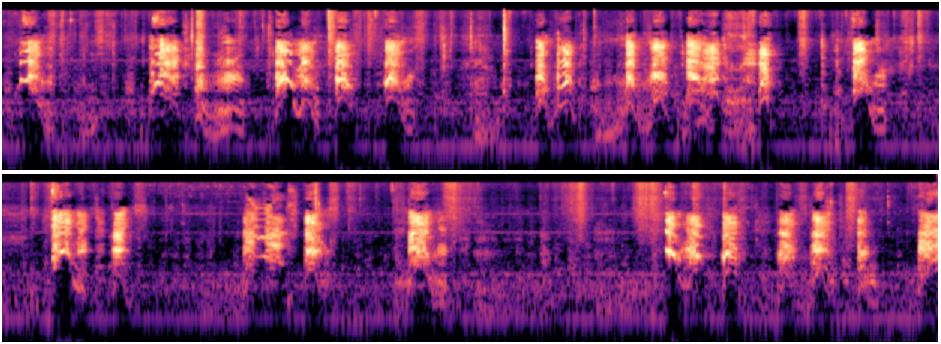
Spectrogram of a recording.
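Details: Farm dogs at play, puppies romping with their big brother Achilles and Susan; bursts of bright, rapid yapping barks come in clusters throughout, some rougher and growly, over a constant low hum.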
